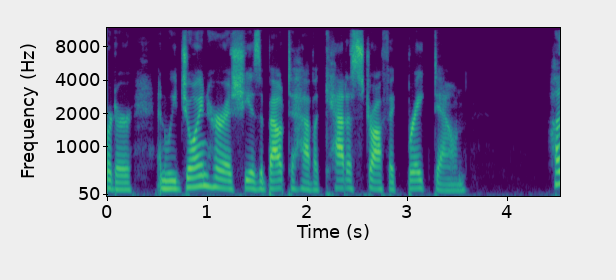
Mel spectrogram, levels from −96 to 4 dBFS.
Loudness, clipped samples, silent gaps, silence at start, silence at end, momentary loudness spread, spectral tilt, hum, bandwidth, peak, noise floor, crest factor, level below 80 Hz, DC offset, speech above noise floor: -24 LUFS; under 0.1%; none; 0 s; 0 s; 11 LU; -3 dB/octave; none; 12 kHz; -6 dBFS; -73 dBFS; 20 dB; -56 dBFS; under 0.1%; 48 dB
